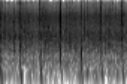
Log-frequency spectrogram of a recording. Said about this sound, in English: Can we give another round of applause to our kids? How great were they?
